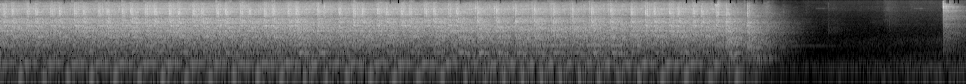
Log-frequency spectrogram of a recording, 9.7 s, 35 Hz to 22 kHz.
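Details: 2004 Honda 400EX single-cylinder quad after carb clean and valves adjusted to spec, compression up: loud rough chuffing about three beats a second, then falls away and dies; bogs and stalls, cause unconfirmed.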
